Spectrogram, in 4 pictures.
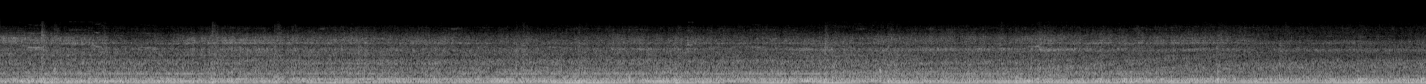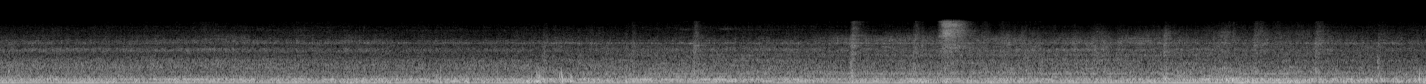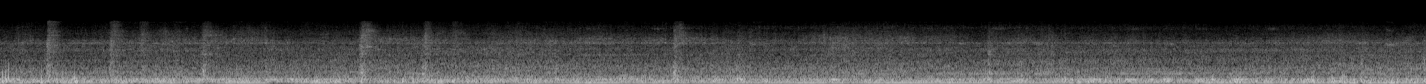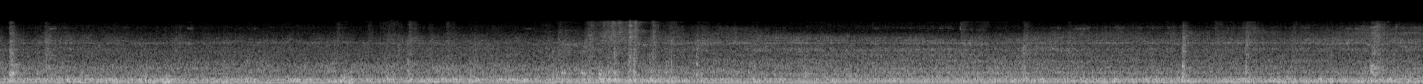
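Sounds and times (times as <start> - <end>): train rumble and hum: 0.0 - 57.0
wheels clicking over rail joints: 22.6 - 34.4, 35.0 - 40.1, 41.9 - 50.7.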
